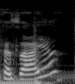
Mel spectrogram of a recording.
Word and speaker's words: Kazayah: Am I saying your name correctly? Is it Kazayah? – Yes, Kazayah. – Oh, yeah. See that? Got it right. And I am loving the name. But Kazayah, let me tell you.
